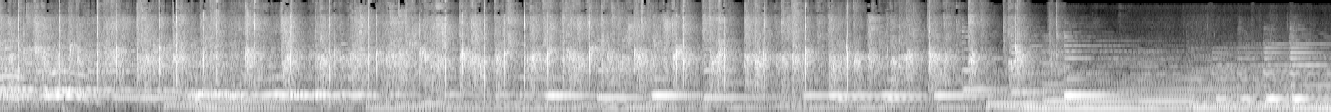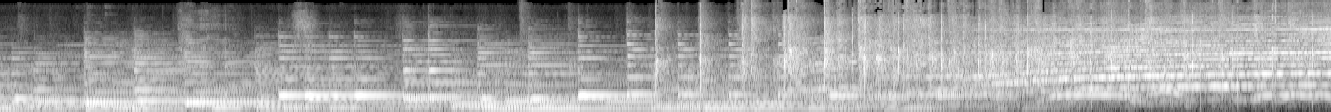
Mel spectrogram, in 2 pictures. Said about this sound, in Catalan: Fort aplaudiment per ells i per la neu.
